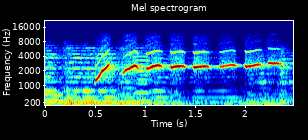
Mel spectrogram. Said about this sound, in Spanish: Por mi forma de silbar, ¿verdad?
